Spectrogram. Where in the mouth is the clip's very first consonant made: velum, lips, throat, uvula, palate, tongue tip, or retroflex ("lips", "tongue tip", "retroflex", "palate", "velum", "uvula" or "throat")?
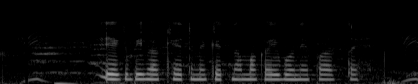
velum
